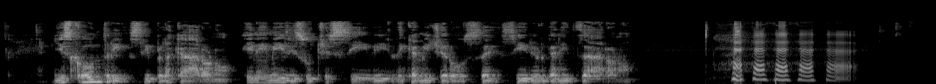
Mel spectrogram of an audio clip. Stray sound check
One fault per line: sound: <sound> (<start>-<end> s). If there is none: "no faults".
sound: laugh (7.0-8.6 s)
